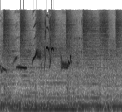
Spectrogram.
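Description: Rock band jamming live, with bass guitar and drums holding a low groove. A run of short, high, squealing chirps sounds over it in the first second and a half.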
